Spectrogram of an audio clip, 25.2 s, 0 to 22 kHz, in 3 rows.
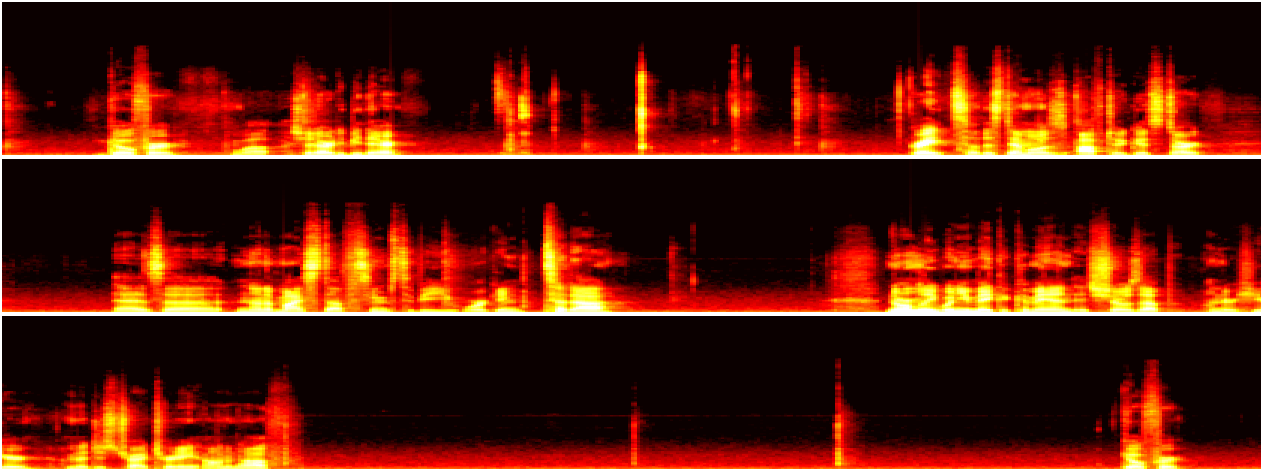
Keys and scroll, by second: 3.4 ctrl+alt+shift+super+f, 4.8 super+a, 25.0 ctrl+alt+shift+super+f.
